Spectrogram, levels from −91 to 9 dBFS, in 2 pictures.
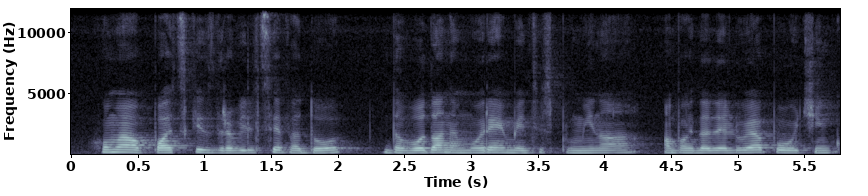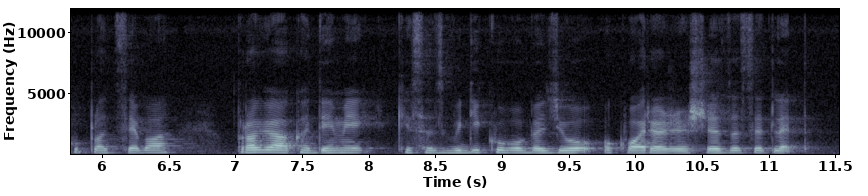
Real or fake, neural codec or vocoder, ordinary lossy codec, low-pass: real; none; none; none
